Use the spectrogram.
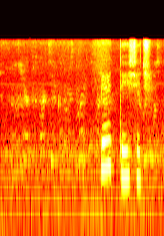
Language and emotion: Russian, sad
